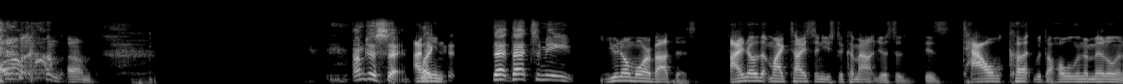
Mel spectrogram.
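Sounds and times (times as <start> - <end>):
person clearing throat: 0.0 - 0.8
person coughing: 0.0 - 0.8
speech: 0.5 - 1.5, 3.3 - 11.2.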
